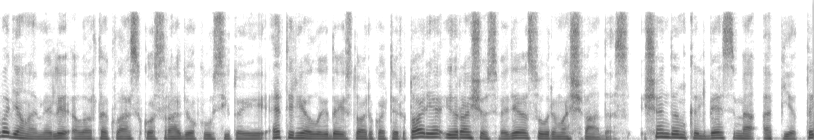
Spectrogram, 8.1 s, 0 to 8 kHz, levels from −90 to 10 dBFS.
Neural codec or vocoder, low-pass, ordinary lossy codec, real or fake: codec, 16 kHz, 16 kbps, FreqCodec, smaller model; 7.2 kHz; MP3, 64 kbps; fake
